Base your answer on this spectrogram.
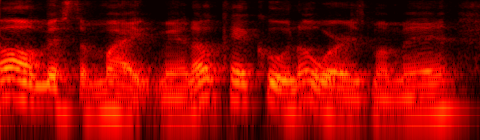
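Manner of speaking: relaxed, friendly, laid-back conversational tone. Showing how to talk to a client on a call: laid-back conversational tone. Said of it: "I'm making it a conversation".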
